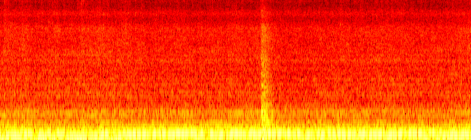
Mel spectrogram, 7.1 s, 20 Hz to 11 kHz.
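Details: Chevy Nova with a 327 small-block V8, warmed up and idling slightly high at about 1000–1100 rpm, with charging not yet confirmed. A deep, steady, even rumble with no knocks, misses or stumbles: normal idle.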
